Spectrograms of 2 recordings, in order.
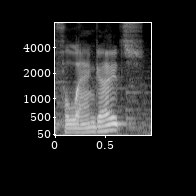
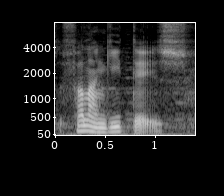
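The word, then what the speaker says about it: phalangites: there are other variants I had been pronouncing them for langites but according to Leo it's falangites which makes sense it was just not the pronunciation I thought it would be and so it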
